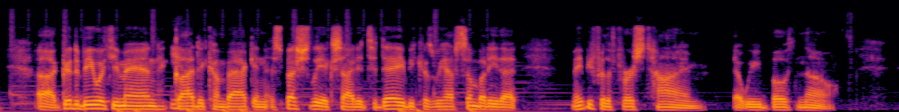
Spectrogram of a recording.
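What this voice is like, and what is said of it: Slightly hoarse voice. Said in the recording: “A little hoarse ... losing my voice”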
